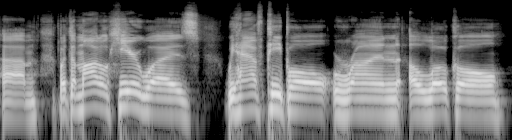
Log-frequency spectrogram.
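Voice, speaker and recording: A man's voice: mid-range voice, slow, clean tone, dry recording, clean studio sound. A man giving an informal product demo, explaining technical things casually with plenty of jargon. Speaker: software founder presenting a product.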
